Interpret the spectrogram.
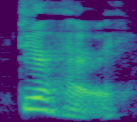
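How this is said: It is read in a put-on British accent.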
